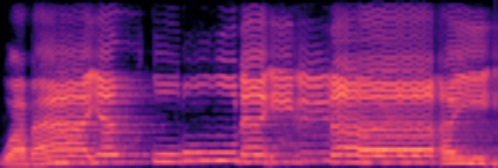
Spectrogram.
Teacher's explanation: حروف مدہ کے بعد حمزہ دوسرے کلمے میں ہے تو مد منفصل 4 الفی مد ہے. 4 الف کے برابر ہم نے اس کو کھینچ کر پڑھنا ہے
